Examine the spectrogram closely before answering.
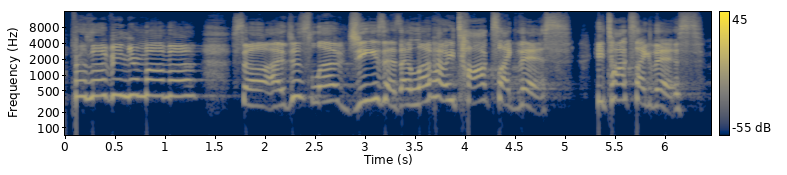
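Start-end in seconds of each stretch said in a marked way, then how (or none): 0.0-1.3 higher, tender, teary voice; thanking her son through emotion; tearful thanks. Retold or imitated. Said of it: "I was like".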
